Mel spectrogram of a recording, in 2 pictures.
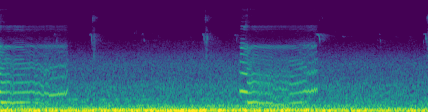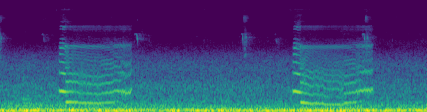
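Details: An eastern gray squirrel in woodland, apparently in Canada, gives drawn-out, wavering, moaning calls about every three seconds over a low rumble; their meaning is unknown, perhaps a warning or complaint.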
